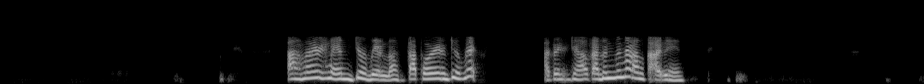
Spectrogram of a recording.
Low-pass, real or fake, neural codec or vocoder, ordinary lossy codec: 3.6 kHz; fake; codec, 16 kHz, 0.5 kbps, FreqCodec, larger model; none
